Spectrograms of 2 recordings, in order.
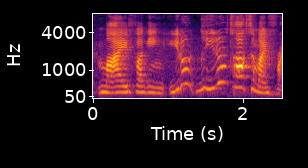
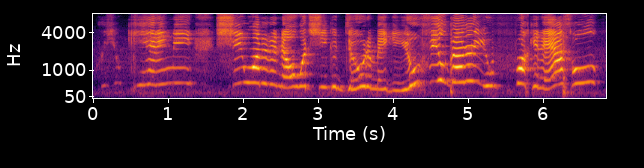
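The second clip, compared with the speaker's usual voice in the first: high, loud disbelieving rant; furious at the character; outraged rant; 13 semitones higher, 5 dB louder than usual. Real, not acted.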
